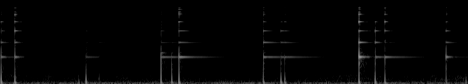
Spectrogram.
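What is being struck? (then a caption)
Stemmed glass goblet. An empty, clear glass goblet with a short stem is tapped ten times with long nails. Each tap gives a bright clink with a short ringing tone around 1.35 kHz and high overtones, and some taps come in quick pairs or triplets.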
